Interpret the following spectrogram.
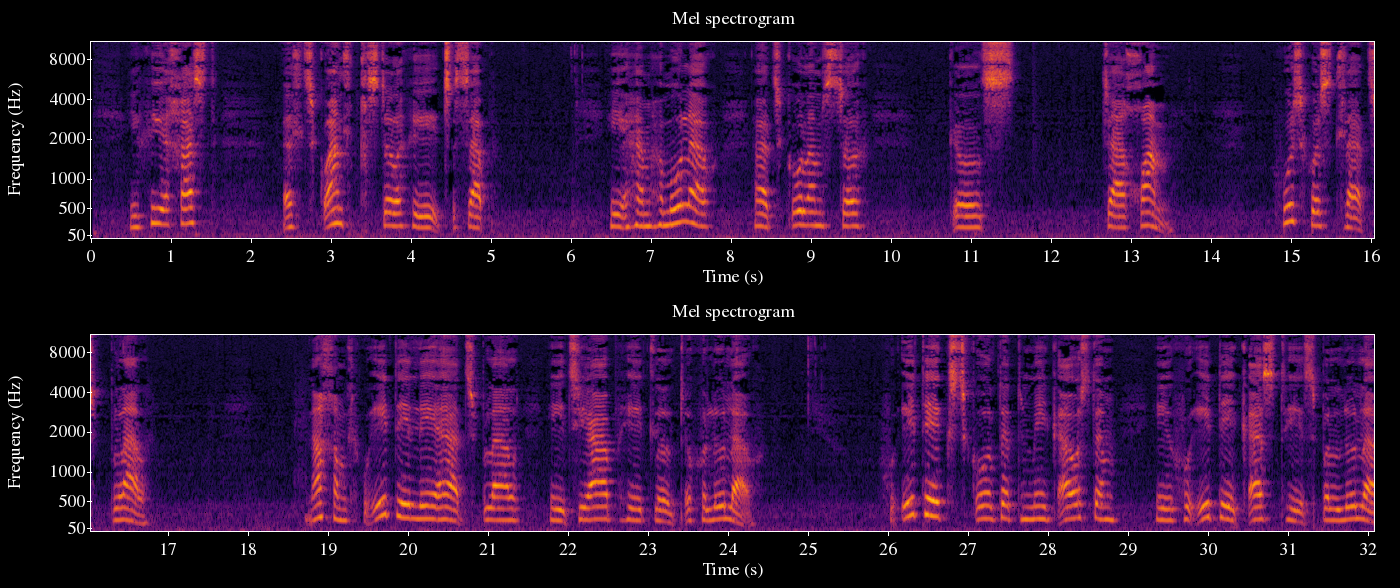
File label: Nsyilxcen; Osoyoos Oxbows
